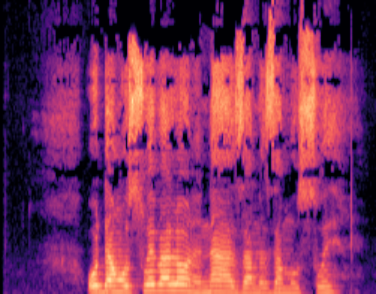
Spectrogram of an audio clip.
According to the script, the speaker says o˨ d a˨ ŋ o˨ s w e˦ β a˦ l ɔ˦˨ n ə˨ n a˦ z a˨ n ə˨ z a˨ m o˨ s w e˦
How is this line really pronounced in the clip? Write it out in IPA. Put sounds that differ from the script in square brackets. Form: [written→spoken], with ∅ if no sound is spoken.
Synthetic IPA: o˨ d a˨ ŋ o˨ s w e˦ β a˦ l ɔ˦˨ n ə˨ n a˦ z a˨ [n→m] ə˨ z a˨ m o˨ s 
